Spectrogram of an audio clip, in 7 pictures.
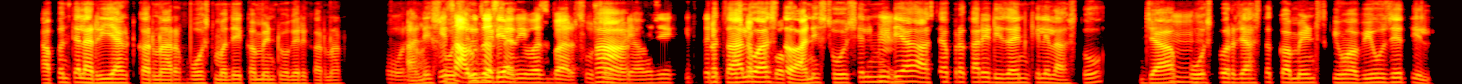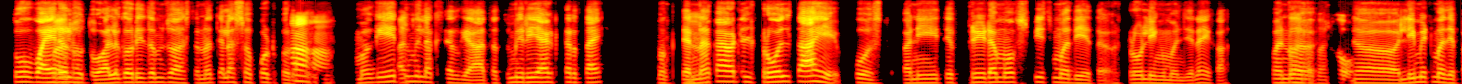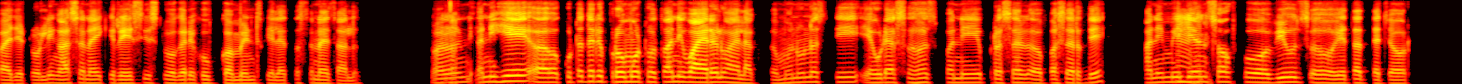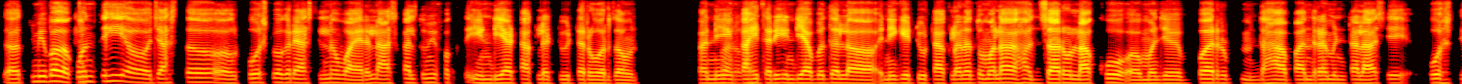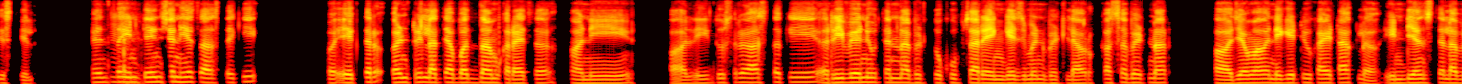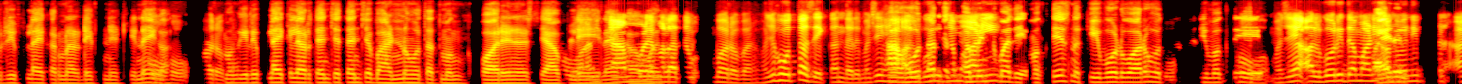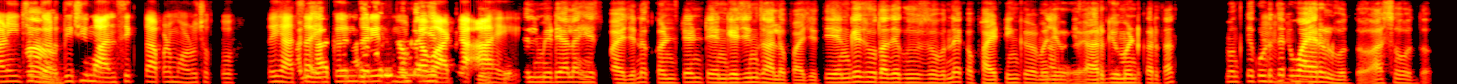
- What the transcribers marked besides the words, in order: tapping; other background noise; in English: "व्ह्यूज"; in English: "अल्गोरिदम"; in English: "फ्रीडम ऑफ स्पीचमध्ये"; in English: "रेसिस्ट"; in English: "व्हायरल"; in English: "मिलियन्स ऑफ व्ह्यूज"; in English: "व्हायरल"; in English: "इंटेंशन"; in English: "रिवेन्यू"; in English: "इंडियन्स"; in English: "डेफिनिटली"; in English: "अल्गोरिदम"; other noise; in English: "अल्गोरिदम"; in English: "व्हायरल?"; in English: "अल्गोरिदमला"; in English: "आर्ग्युमेंट"; in English: "व्हायरल"
- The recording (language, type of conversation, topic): Marathi, podcast, ऑनलाइन शेमिंग इतके सहज का पसरते, असे तुम्हाला का वाटते?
